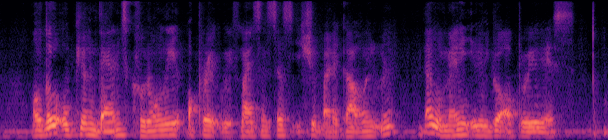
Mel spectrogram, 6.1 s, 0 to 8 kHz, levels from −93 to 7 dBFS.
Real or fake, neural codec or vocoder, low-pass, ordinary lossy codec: fake; codec, 16 kHz, 2 kbps, FreqCodec, smaller model; none; none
